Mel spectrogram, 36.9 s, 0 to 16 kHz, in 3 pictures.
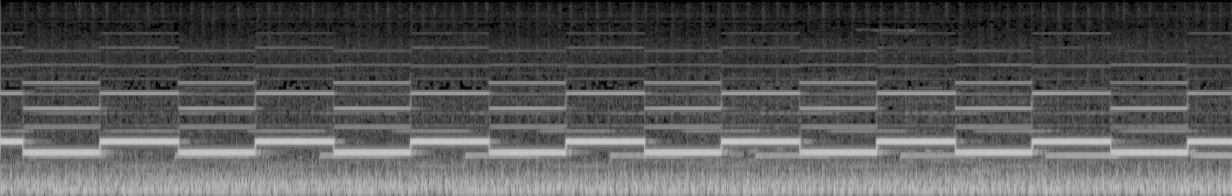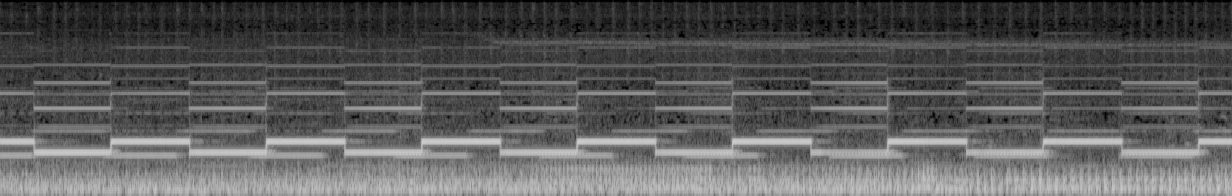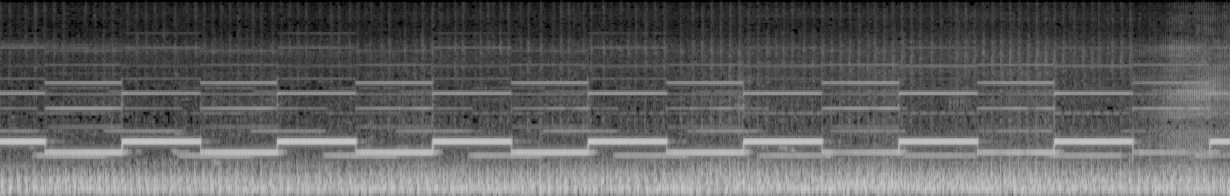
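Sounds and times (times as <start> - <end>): level-crossing two-tone alarm: 0.0 - 36.9
waiting traffic noise: 0.0 - 36.9.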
